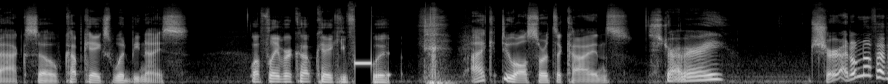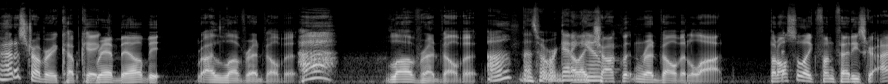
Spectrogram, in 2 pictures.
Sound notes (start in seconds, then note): 3.5 beep; 11.8 gasps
